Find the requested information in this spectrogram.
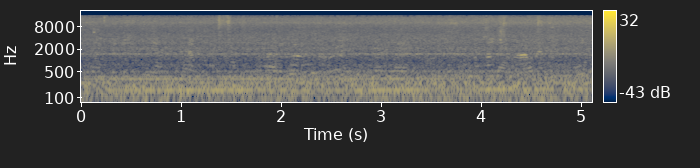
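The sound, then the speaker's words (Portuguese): Steady airplane engine drone as an aircraft prepares for takeoff, a constant low rumble with a faint steady hum that holds unchanged throughout. “Vamos nos preparar para a decolagem.”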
